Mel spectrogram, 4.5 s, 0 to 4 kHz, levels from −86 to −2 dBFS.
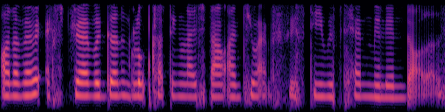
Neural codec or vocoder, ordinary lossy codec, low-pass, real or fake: codec, 16 kHz, 6 kbps, DAC; none; 3.6 kHz; fake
